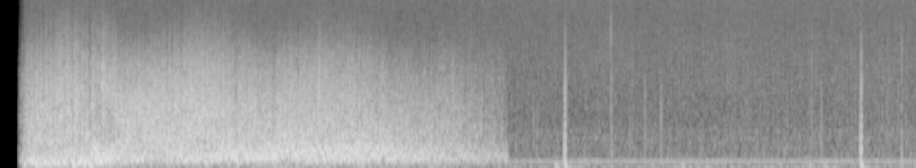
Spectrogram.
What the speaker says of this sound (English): The bombing of Pearl Harbor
